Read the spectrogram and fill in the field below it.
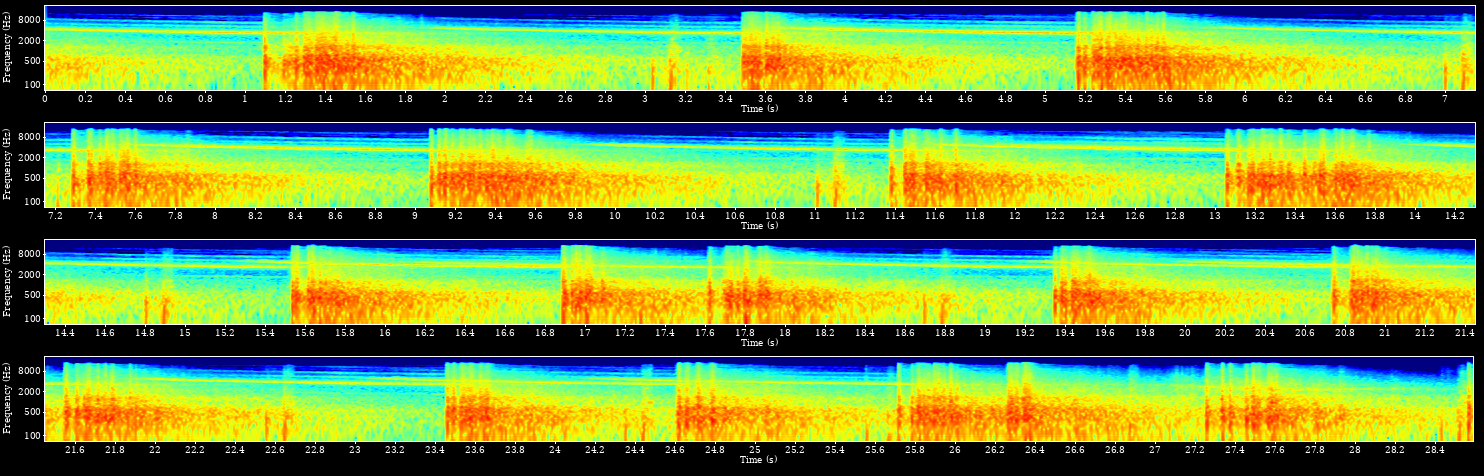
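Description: Firework rockets whistle shrilly, each whistle falling in pitch before the bang.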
